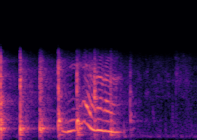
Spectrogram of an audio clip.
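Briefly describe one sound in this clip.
A baby squeals briefly.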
